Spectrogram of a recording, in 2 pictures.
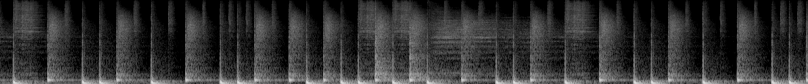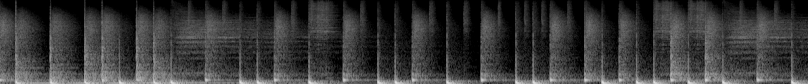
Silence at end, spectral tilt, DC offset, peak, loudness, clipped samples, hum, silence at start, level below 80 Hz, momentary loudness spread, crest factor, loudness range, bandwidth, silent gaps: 0 s; -5 dB/octave; under 0.1%; -8 dBFS; -23 LUFS; under 0.1%; none; 0 s; -22 dBFS; 6 LU; 12 dB; 1 LU; over 20 kHz; none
